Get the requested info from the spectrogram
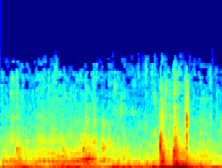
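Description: Cardboard box being slid out of a plastic fridge shelf, scraping and rustling, with a sharper knock near the end, over a steady low hum.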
